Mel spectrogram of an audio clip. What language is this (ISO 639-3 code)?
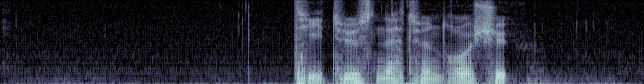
nor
